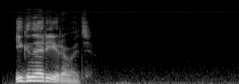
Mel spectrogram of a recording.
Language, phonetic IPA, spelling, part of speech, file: Russian, [ɪɡnɐˈrʲirəvətʲ], игнорировать, verb, Ru-игнорировать.ogg
- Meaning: to ignore, to disregard (to deliberately pay no attention to)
